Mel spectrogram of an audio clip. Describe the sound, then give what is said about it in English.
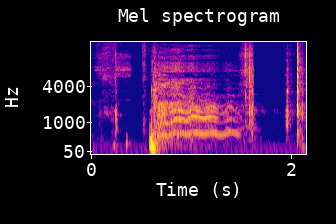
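A sticky note is torn off its pad and folded in half, making a few quiet, crisp papery rips and crackles with short gaps between them. “Let me grab a post-it note. Hold on. There you go. Make sure you fold it in half”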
